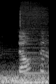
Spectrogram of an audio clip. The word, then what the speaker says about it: Dauphin: we heading today Shanny Dolphin Island a island of dolphins there's no Dolphins it's dolphin and that's not how dolphin is spelled it is not but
